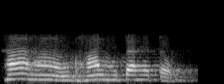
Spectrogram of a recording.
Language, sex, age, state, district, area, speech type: Hindi, female, 60+, Uttar Pradesh, Varanasi, rural, conversation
